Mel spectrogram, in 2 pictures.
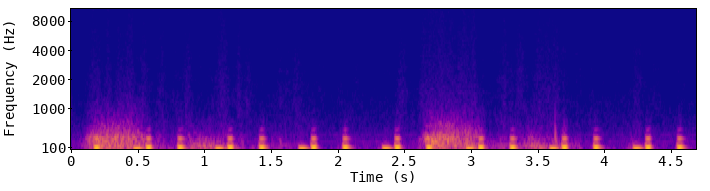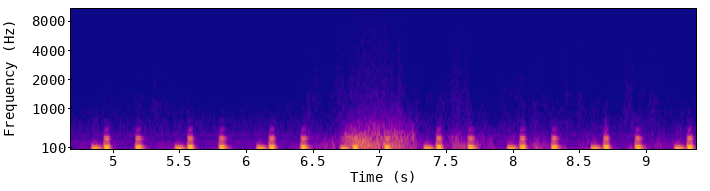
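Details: Stethoscope auscultation of a fourth heart sound (S4) gallop: regular low heartbeats with an extra soft sound just before the first heart sound, giving a galloping rhythm.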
